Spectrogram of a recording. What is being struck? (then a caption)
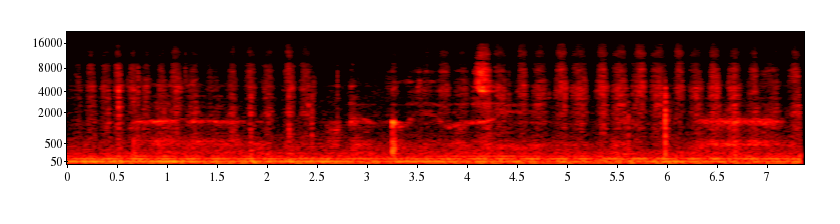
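Solid bar of soap. A palm-sized solid white bar of soap, held in one hand, is scratched and carved with a yellow multi-tined tool on a wooden handle, leaving visible shavings. Repeated soft, rasping scrapes run over a steady low hum, with a faint squeaky tone near 1.4 kHz and a few sharp, bright clicks standing out.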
